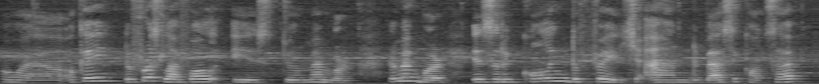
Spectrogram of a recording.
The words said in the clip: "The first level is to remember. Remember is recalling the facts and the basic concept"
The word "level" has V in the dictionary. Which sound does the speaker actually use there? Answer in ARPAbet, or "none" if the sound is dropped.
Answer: F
